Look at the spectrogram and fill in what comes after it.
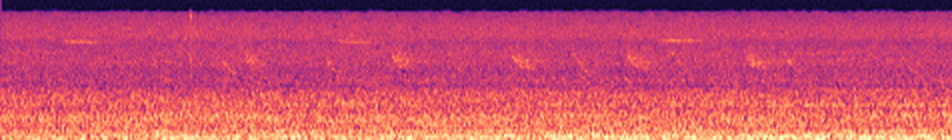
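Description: Faint outdoor ambience: a bird repeatedly gives short falling calls, roughly one a second, with thin high notes in between, over a low steady rumble.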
